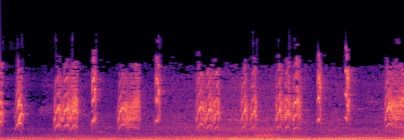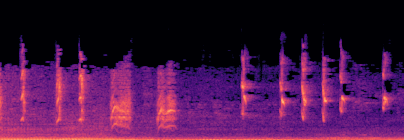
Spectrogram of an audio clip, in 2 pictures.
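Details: Madura long-tailed shrike, described as a lively fighter, in Greja sambung Kunti song: dense run of rasping high chatter, then sharper thin ticking notes near the end, set against a loud low humming background.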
